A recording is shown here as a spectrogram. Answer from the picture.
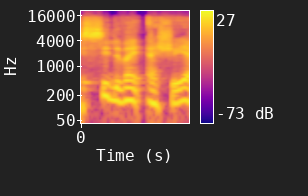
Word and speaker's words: Sylvain Haché: So, bonjour, mon nom est Sylvain Haché. I go by in English because it's easier to pronounce.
